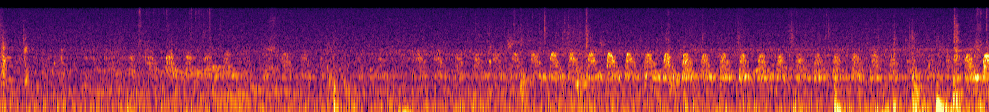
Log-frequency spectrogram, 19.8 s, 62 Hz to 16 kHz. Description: 20 weeks pregnant 6/14/2011. Baby's heartbeat in the 140's, strong healthy baby.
